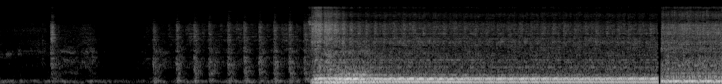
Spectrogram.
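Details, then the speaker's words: Turbo Venture van first start in months: slow cranking catches into a loud, uneven idle with a dead miss on cylinder 5, no injector pulse; fixed with a new wire from PCM pin 30. "man she's running like crap a dead Miss on number five"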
